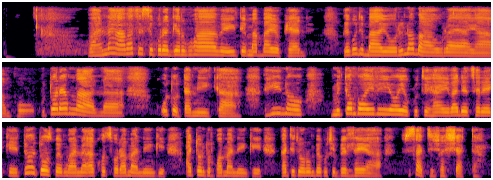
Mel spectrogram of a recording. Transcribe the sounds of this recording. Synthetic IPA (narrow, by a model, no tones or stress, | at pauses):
ʋanaɦaʋasisikuɾe̞ɡe̞rwaʋe̞ite̞maɓajo̞peani | ŋɡe̞kutiɓajo̞ɾino̞ɓauɾajajambo̞kuto̞ɾemwana | oto̞tamiːkaɦino | mito̞mbo̞irijo̞je̞kutiɦaiʋaɗe̞t͡se̞ɾe̞ke̞totozwe̞mwanaːkʰo̞t͡so̞ɾamaneŋɡeato̞ndorwamaneŋɡeŋɡatito̞ɾumbe̞kut͡ʃibe̞ɮejaʐ̥isatiʐaʃaːta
